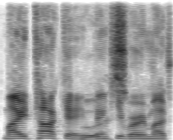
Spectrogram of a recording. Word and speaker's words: Maitake: Maitake. Maitake.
